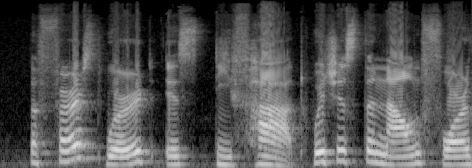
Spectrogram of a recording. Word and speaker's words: Fahrt: So in this case here, in this word, this sounds like a very much prolonged A, die Fahrt, okay?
